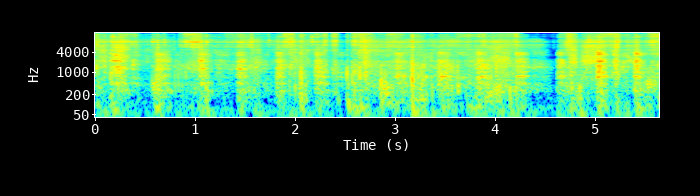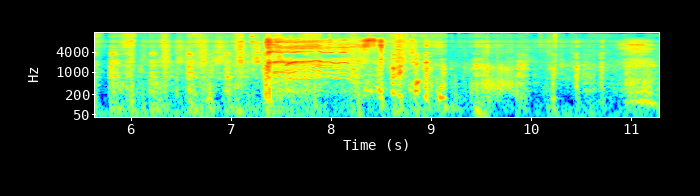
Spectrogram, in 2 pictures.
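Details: Raya, a 1.5-year-old female German Shepherd obsessed with sticks, pants rapidly and unevenly during outdoor stick play after climbing a big hill; a brief high, bright burst near the eighth second, with an owner's voice calling in the background.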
